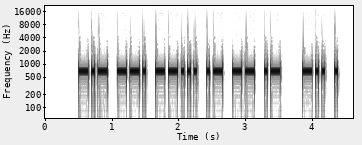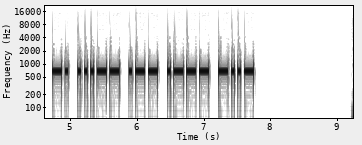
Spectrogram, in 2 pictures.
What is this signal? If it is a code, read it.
Morse code, heard as a keyed tone, about 25 wpm, 700 Hz. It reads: KG7AMA DE N3WJX
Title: USA Callsign DE Callsign 25wpm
